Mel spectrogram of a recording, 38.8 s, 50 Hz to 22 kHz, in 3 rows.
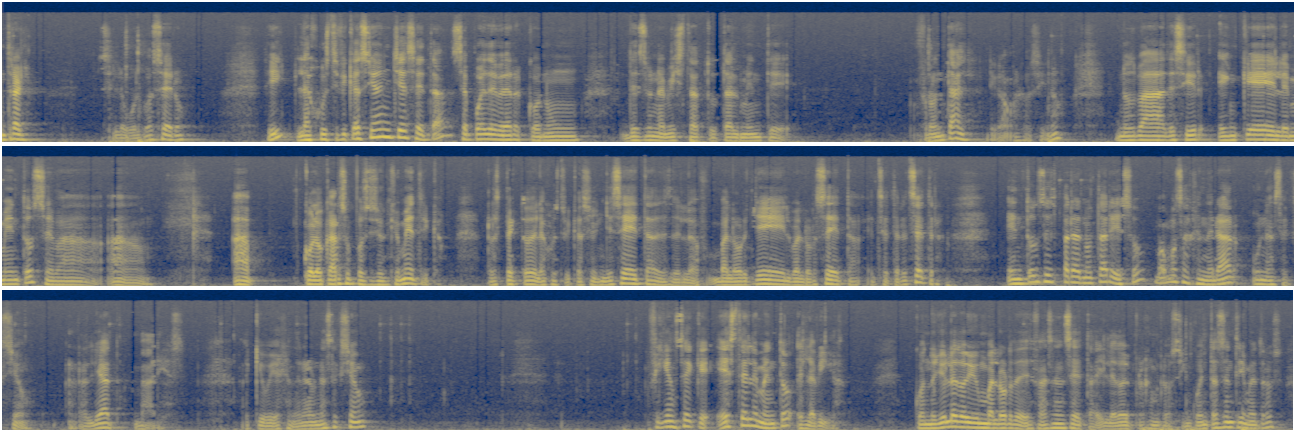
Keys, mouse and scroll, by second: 0.2 click, 6.2 middle click, 6.9-9.3 shift+middle drag, 9.5 scroll up 2, 10.6 click, 12.0 click, 12.7 click, 13.0 click, 23.6 click, 23.8 click, 26.0 click, 27.0 click, 28.1 click, 28.8 click, 29.7 click, 29.9 click, 31.7 scroll up 2, 32.1 click, 32.4 middle click, 33.2 click, 36.1 click, 38.3 scroll up 2.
